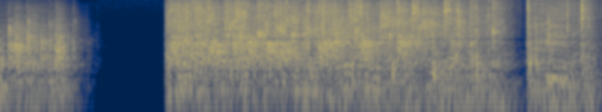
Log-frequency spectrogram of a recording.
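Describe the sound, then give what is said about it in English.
A church audience applauds a guest speaker at the end of a service in a loud, dense wash of clapping that stops briefly, then resumes strongly for several seconds before a short break and a final burst. “And how about one more round of applause for our guest today,”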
